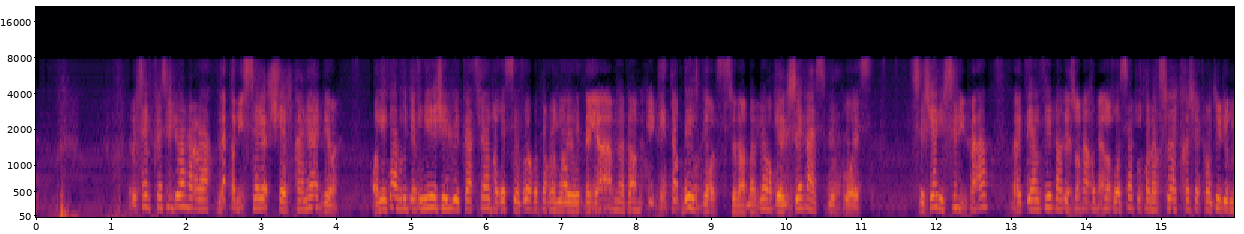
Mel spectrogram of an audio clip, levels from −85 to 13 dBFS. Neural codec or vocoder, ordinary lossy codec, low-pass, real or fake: codec, 16 kHz, 0.5 kbps, FreqCodec, smaller model; none; none; fake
